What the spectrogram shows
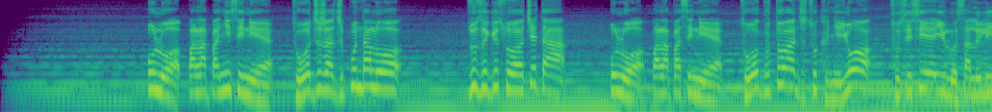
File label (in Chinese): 凉山彝语; 地中海耶路撒冷; nuosu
